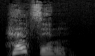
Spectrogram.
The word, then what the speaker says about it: Renson: Now, Henson, she specifies it's pronounced Henson. It's spelled R-E-N-S-O-N. To me, that's Renson. How do you get Henson from Renson?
